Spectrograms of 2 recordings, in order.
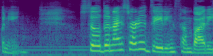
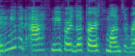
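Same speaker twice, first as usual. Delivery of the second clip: emphasized, said higher and louder with weight. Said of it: "Again, let me emphasize on that".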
